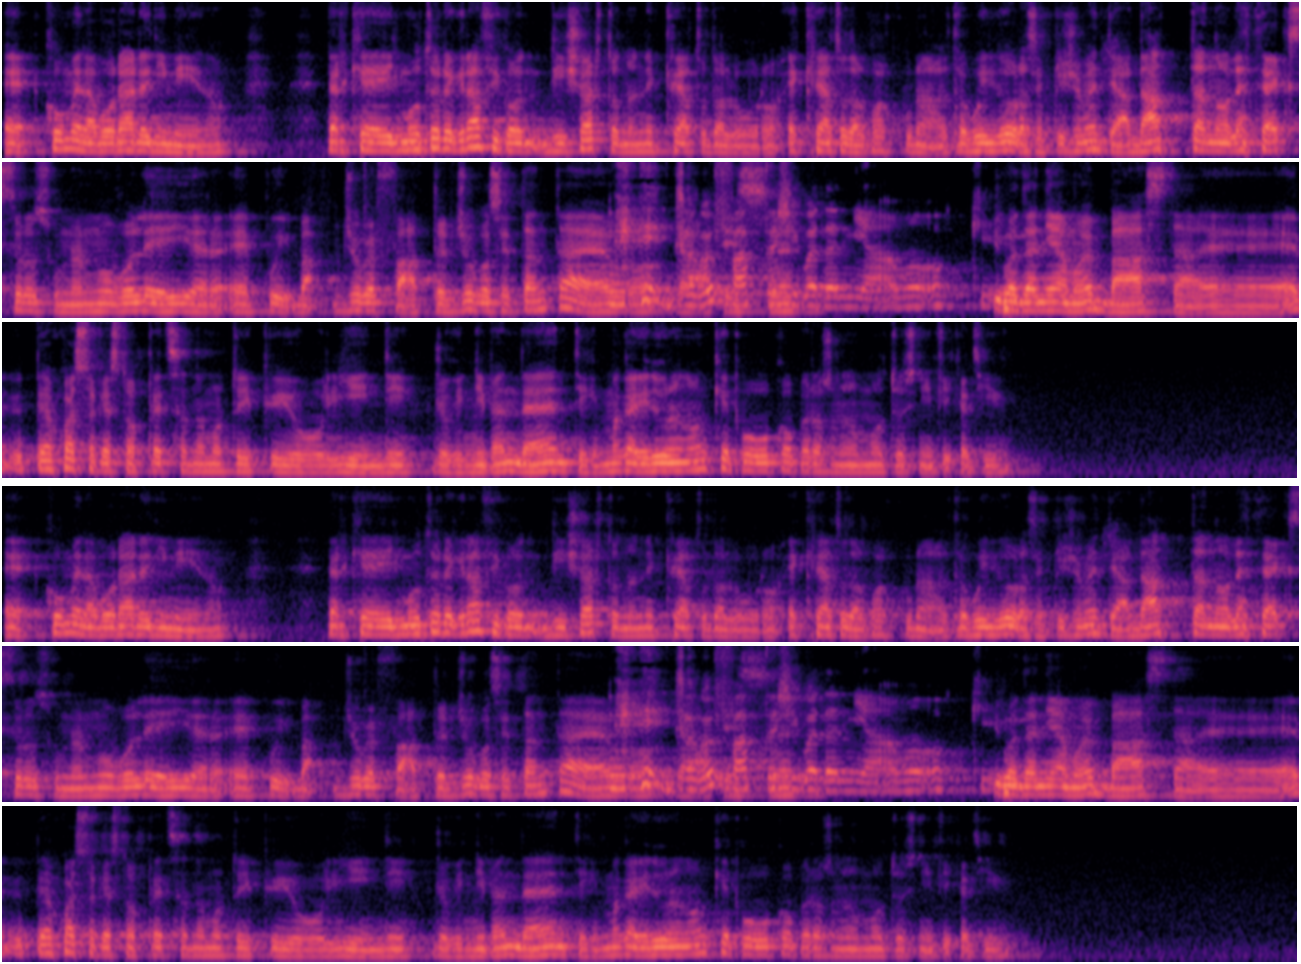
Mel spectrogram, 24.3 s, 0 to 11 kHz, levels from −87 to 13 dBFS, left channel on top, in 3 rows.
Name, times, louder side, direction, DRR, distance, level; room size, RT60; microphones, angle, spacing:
voice 1, 0.0-1.4 2.0-13.0 14.3-22.5, left 3 dB, 75° left, 0.9 m, -24 dB
voice 2, 11.9-14.5, left 1 dB, 25° left, 2.6 m, -29 dB
27.5 x 26.0 x 5.1 m
head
